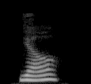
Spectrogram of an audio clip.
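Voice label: "녀", Korean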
